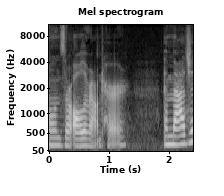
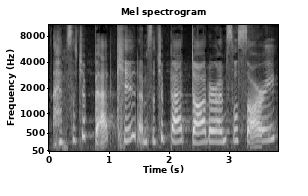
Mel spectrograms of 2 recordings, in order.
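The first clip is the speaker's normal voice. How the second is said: remorseful pleading; 7 semitones higher than usual. Retold or imitated. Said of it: "just like".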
